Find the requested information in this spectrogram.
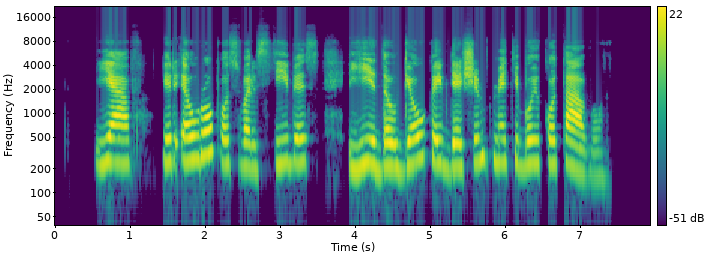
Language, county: Lithuanian, Utena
